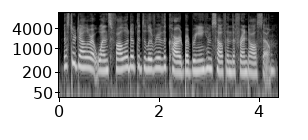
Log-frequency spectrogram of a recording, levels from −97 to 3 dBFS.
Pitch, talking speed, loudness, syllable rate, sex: 245 Hz, 245 wpm, -19 LUFS, 6.5 syllables/s, female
